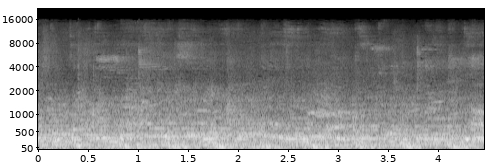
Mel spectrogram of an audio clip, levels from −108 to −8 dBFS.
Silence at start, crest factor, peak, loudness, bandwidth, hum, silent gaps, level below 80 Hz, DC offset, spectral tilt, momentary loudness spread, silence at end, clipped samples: 0 s; 12 dB; -12 dBFS; -25 LUFS; 14.5 kHz; none; none; -32 dBFS; under 0.1%; -8 dB/octave; 2 LU; 0 s; under 0.1%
